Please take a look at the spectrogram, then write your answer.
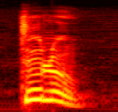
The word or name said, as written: tulum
